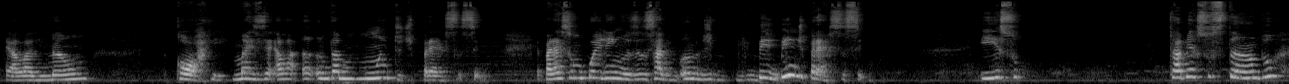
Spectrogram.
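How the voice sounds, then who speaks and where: A woman retelling a ghost story in a casual, hesitant way, repeating words and using many fillers as she searches for the next phrase. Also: on the high side. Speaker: storyteller host.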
